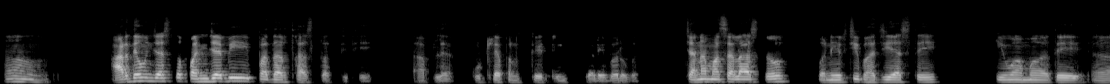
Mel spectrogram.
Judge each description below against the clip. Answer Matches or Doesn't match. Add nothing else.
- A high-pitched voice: Doesn't match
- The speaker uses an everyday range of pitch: Matches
